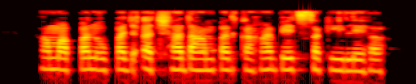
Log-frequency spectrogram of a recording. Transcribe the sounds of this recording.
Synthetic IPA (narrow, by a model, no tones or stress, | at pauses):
hɐmɐpənʊpəd͡ʒɐtːʃʰad̪aːmpəɾkɐɦãbeːt͡ʃsɐkileːɦaː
